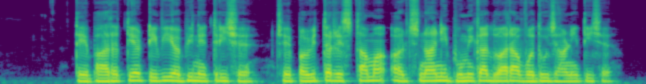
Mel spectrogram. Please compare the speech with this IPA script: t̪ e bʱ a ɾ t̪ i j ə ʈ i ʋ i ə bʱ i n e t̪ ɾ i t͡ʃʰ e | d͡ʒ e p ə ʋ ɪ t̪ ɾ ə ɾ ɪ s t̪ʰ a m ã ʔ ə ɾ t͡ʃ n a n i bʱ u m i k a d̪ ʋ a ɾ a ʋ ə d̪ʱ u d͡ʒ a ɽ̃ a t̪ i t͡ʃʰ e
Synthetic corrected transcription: t̪ e bʱ a ɾ t̪ i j ə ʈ i ʋ i ə bʱ i n e t̪ ɾ i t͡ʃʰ e | d͡ʒ e p ə ʋ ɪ t̪ ɾ ə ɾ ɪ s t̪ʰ a m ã ʔ ə ɾ t͡ʃ n a n i bʱ u m i k a d̪ ʋ a ɾ a ʋ ə d̪ʱ u d͡ʒ a ɽ̃ i t̪ i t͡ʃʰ e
